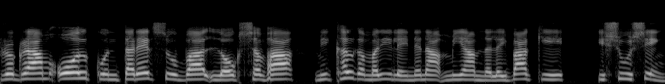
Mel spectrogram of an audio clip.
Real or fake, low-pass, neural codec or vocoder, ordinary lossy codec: real; 7.2 kHz; none; none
